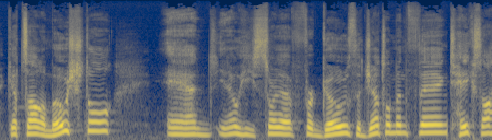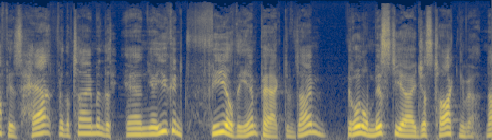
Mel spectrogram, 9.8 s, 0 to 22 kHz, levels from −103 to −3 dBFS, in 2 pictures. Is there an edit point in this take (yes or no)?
yes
